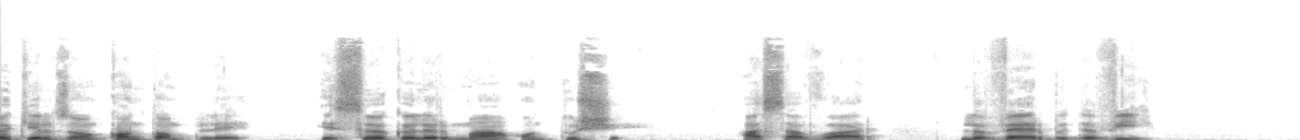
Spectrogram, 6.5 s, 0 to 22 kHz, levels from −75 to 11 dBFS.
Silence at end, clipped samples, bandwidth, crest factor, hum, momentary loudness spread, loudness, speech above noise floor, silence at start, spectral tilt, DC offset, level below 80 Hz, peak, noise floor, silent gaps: 0.8 s; under 0.1%; 16.5 kHz; 20 dB; none; 11 LU; -20 LUFS; 47 dB; 0 s; -5 dB/octave; under 0.1%; -76 dBFS; -2 dBFS; -66 dBFS; none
